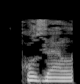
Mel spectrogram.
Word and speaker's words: Kozel: Kozel.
